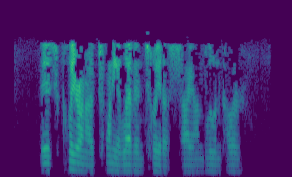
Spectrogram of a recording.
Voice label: Mesa PD Dispatch; TOPAZ Rgnl Wireless Co-op (TRWC); 1 Fiesta Dispatch

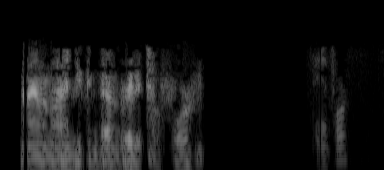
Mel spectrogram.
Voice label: Police Dispatch

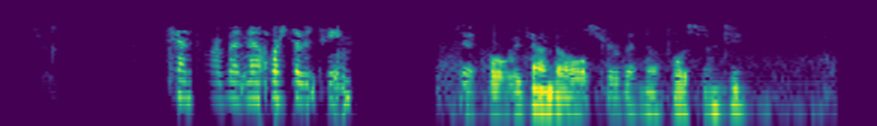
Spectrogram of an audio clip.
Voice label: Sheriffs Office, scanner

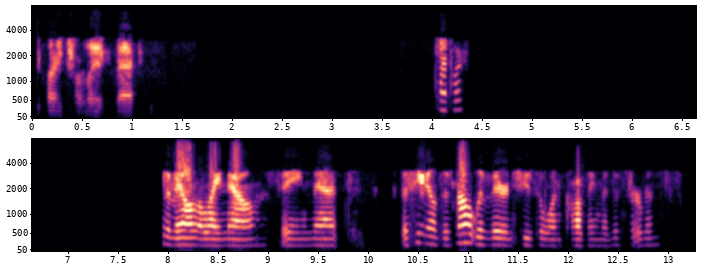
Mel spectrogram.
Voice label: Scottsdale Police, scanner audio

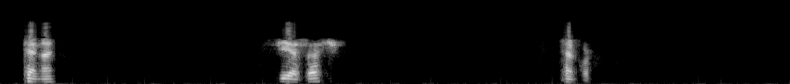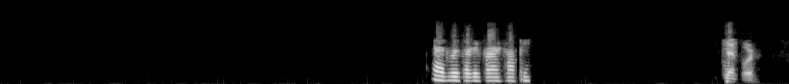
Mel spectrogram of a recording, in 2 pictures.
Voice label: PD Police, scanner audio

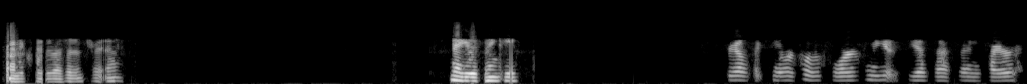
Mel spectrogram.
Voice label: Police, scanner audio trunk; H-Scottsdale

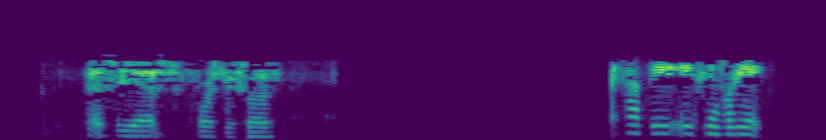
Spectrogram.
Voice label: Police Dispatch; Phoenix Police; A04 400 South Mt Prec; Simulcast C- Chandler

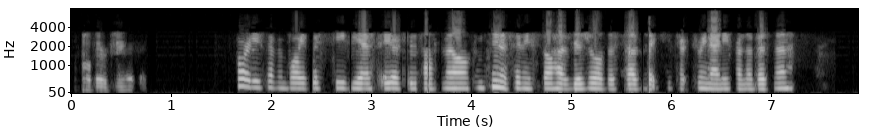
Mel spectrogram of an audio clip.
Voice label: Tempe Police, scanner audio

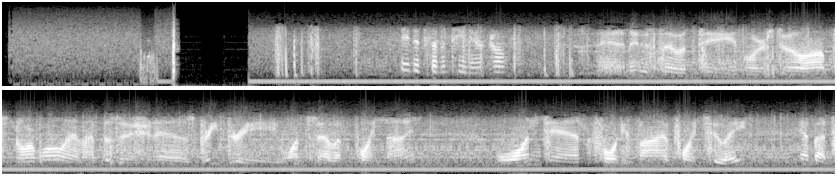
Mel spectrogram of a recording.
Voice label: Medevac, scanner; NativeAirAmb

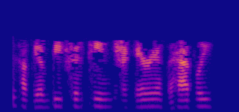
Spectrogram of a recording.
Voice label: Scottsdale Police, Simulcast

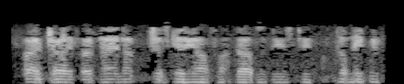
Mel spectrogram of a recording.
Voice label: Mesa PD Fiesta Dispatch

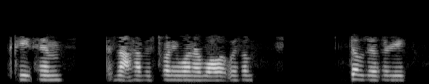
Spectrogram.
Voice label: Dispatch; Scottsdale

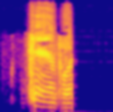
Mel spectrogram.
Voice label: scanner audio trunk

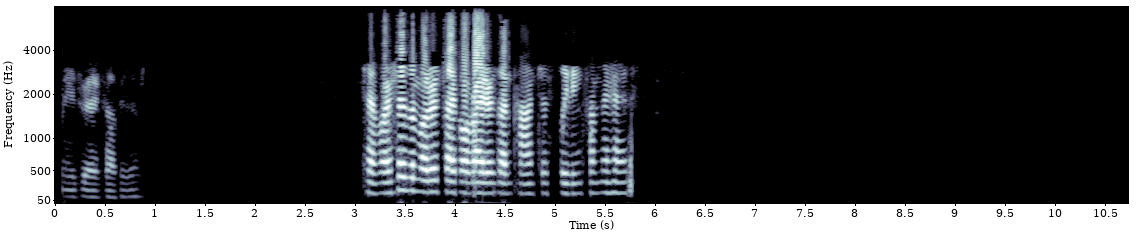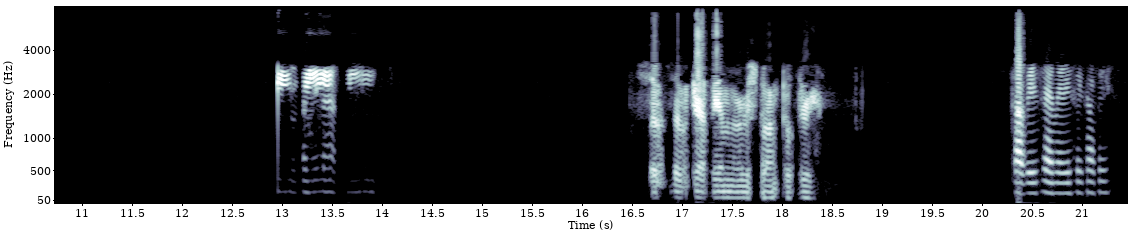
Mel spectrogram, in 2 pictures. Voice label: Mesa Simulcast, MESA PD, scanner audio

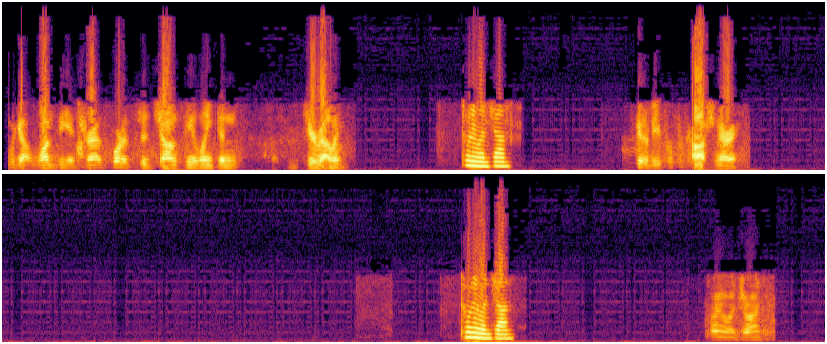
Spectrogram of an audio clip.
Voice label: Phoenix PD, scanner audio

